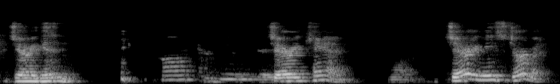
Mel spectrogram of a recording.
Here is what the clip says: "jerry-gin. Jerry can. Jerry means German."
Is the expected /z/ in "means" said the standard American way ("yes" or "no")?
yes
